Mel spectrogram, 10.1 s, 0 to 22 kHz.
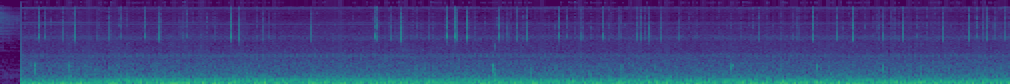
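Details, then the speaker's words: EK Quantum Kinetic TBE 300 pump/reservoir combo in a PC water loop, making this noise for about a week: steady low rumble with scattered fine ticking and rattle; owner suspects something stuck inside. "that is my ek quantum kinetic tbe 300 pump res combo it has been making that sound for about a week now i'm assuming there's something stuck in there"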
